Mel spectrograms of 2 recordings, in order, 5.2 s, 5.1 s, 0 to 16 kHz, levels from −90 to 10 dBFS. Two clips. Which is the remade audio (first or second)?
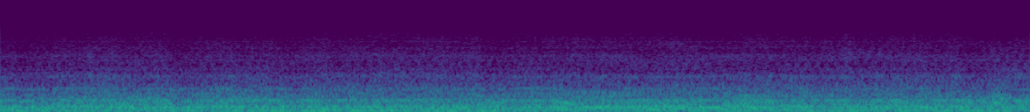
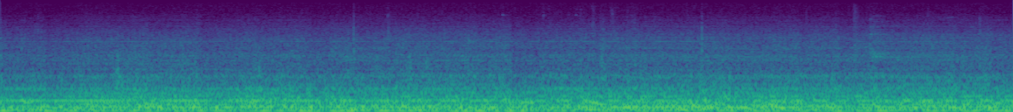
first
